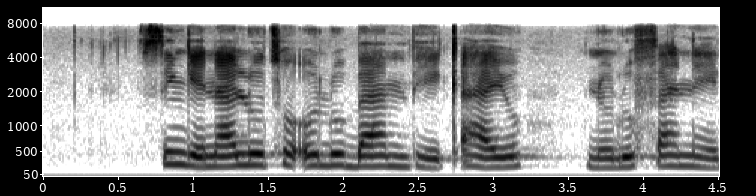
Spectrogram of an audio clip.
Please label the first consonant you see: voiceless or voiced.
voiceless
